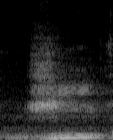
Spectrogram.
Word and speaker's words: Gillibrand: currently have a female U.S senator whose surname is spelled g-i-l-l-i-b-r-a-n-d and it's pronounced gillibrand but I think kilgo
